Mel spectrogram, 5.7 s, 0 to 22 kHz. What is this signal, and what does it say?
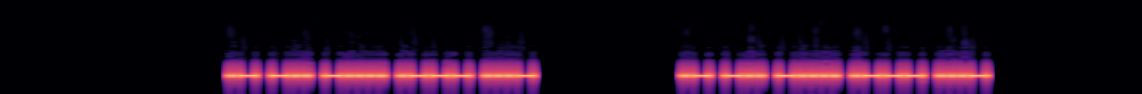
Morse code, heard as a keyed tone, about 44 wpm, 700 Hz. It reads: AD6JV AD6JV
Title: Call Signs Repeated 3x - 45wpm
